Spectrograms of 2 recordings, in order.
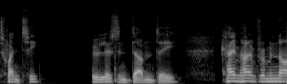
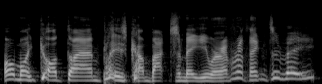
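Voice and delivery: put-on high, wailing jilted boyfriend; hammed-up lovesick begging; mock heartbroken plea; 8 semitones higher than usual. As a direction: plead hammily, climbing higher to the end. Acts out jilted boyfriend pleading.

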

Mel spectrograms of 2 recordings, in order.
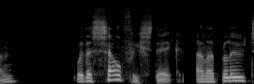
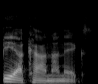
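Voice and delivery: "Beer can" run together as Jamaican "bacon", lower; lower-pitched mock Jamaican "bacon and eggs"; Jamaican accent; 6 semitones lower than usual. Shown as a demonstration. Host showing listeners his one Jamaican phrase, mock Jamaican accent. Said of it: "I can say in Jamaican".

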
